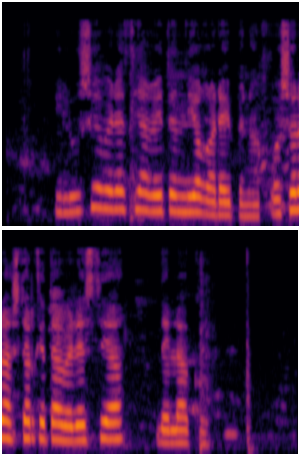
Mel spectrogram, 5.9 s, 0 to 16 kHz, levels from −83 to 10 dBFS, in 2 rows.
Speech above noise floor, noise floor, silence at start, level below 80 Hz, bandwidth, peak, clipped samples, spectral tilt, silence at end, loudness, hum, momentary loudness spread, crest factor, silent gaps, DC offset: 35 dB; -59 dBFS; 0.55 s; -70 dBFS; 11.5 kHz; -10 dBFS; under 0.1%; -3.5 dB/octave; 0.5 s; -25 LUFS; none; 13 LU; 16 dB; none; under 0.1%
